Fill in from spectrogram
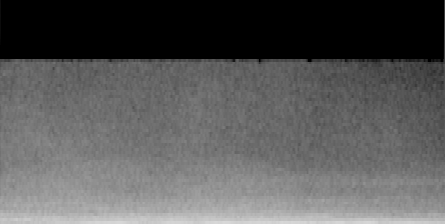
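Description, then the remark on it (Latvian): A long train pulls away from a platform at Calais station, continuing on to London on a calm September day, with a steady, loud mechanical rumble and a sustained low humming tone, the drone swelling slightly and holding throughout with no voices. “Garais vilciena sastāvs dodas tālāk uz Londonu, bet es un pāris pasažieri paliekam uz perona.”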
